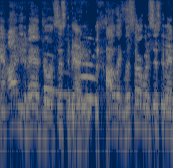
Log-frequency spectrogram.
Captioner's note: laughing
